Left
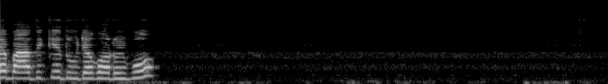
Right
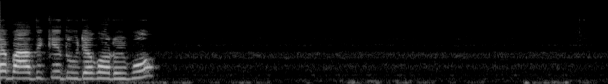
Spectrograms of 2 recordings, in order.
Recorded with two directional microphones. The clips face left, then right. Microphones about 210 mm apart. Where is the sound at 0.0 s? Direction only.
50° left (ahead or behind).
